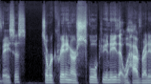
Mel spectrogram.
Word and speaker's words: Skool: And I can't remember if we talked about this off camera, but it's a platform called School, and it's spelled SKOOL.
